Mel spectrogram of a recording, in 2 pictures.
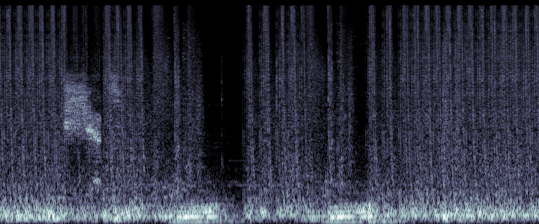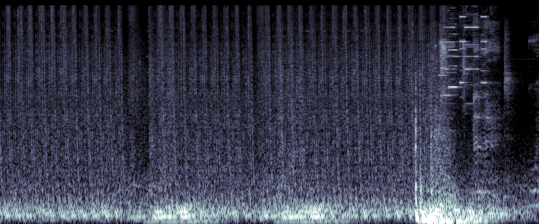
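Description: Spaceship weapons fire continuously in Star Citizen, a dense, steady roar of rapid gunfire and booms that lasts throughout and ends in a louder burst, with an intermittent synthetic voice alert mixed in.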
